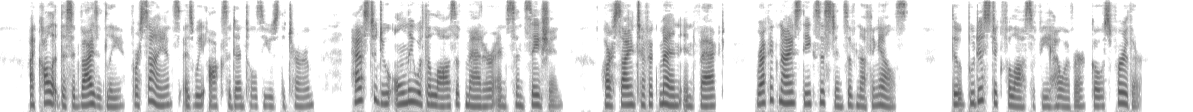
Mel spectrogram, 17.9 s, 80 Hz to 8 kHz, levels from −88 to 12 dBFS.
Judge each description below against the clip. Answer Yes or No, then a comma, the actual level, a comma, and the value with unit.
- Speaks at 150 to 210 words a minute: No, slow, 135 wpm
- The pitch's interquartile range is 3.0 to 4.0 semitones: Yes, average, 3.6 semitones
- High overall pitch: Yes, high, 210 Hz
